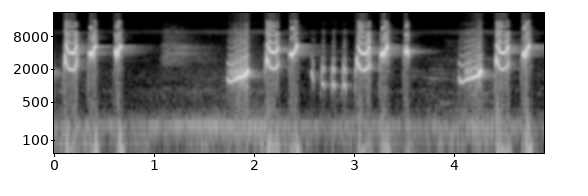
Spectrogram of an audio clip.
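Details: {'caption': 'Long-tailed shrike (pentet) tutoring song with kapas tembak and cililin elements: bursts of bright high chirps separated by short pauses, a rising slurred whistle, and a quick run of lower stuttering notes.'}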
